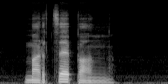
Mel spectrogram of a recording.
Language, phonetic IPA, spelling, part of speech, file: Polish, [marˈt͡sɛpãn], marcepan, noun, Pl-marcepan.ogg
